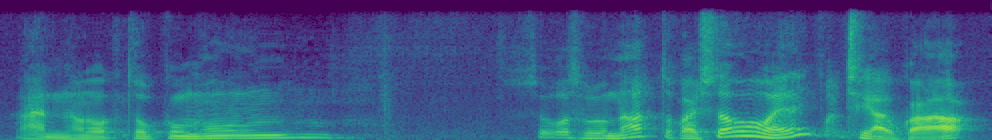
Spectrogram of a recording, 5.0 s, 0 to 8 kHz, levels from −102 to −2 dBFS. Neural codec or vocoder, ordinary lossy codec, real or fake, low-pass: codec, 16 kHz in and 24 kHz out, 0.8 kbps, FocalCodec, streaming, 65536 codes; none; fake; 7.2 kHz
